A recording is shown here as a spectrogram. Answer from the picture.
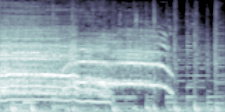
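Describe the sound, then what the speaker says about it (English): Screaming goats blare as a loud, close sound effect, a drawn-out wavering bleat-like scream that slides down in pitch and then cuts off, with a low rhythmic backing beneath it. "those are screaming goats, and we always have to put those in our show"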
